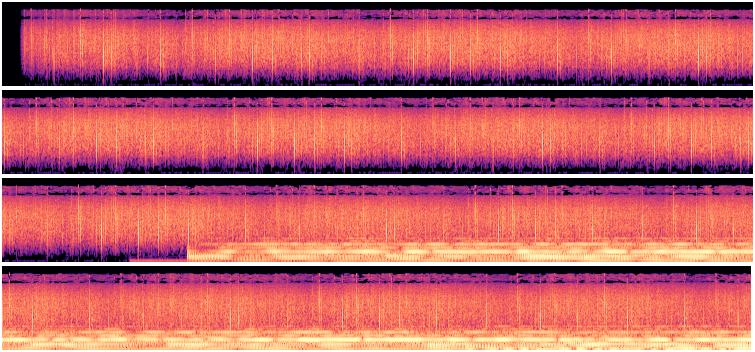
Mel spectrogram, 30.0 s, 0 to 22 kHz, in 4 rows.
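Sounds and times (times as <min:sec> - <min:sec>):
steady high hiss: 0:08.5 - 0:30.0.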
